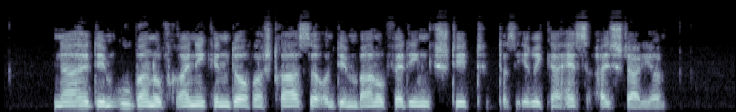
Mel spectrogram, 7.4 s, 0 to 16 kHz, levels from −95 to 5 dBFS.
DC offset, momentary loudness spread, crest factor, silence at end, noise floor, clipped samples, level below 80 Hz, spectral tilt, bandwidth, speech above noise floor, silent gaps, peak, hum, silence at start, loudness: under 0.1%; 7 LU; 18 dB; 0.7 s; -74 dBFS; under 0.1%; -70 dBFS; -4 dB/octave; 7.6 kHz; 56 dB; none; -2 dBFS; none; 0.55 s; -19 LUFS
